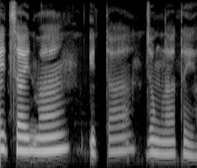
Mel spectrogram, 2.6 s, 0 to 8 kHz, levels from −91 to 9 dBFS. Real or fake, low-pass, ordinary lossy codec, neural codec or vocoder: real; none; none; none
